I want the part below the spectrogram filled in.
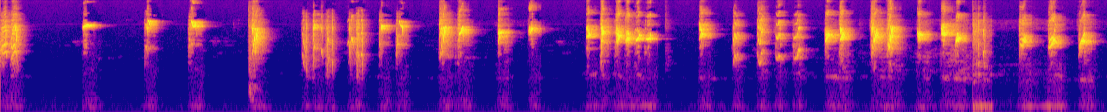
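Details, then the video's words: Olive-backed sunbird in the wild, in its natural habitat, delivering a long string of high, sharp tweets and clipped twittering notes, spaced irregularly and quickening toward the end, with a quiet background. "KICAU KONIN ALAM LIAR HABITAT ASLINYA"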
